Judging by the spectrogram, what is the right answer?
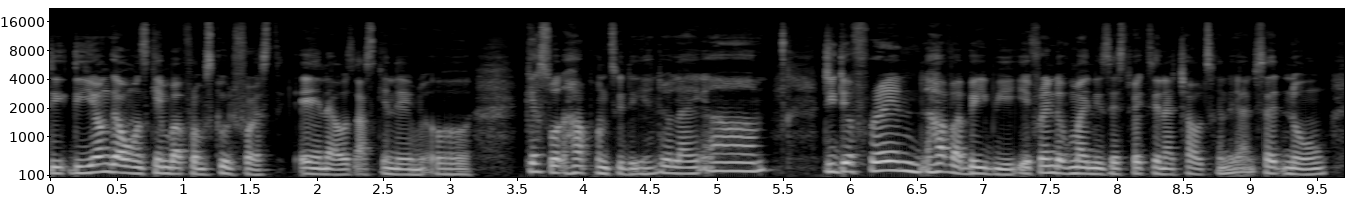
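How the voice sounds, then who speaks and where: A woman with a Nigerian accent, her pitch very deep and low, her intonation lively, on a very clean recording against a silent background. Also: fairly quick pace. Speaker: asylum seeker, mother. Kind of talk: radio interview. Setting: studio.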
